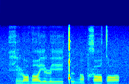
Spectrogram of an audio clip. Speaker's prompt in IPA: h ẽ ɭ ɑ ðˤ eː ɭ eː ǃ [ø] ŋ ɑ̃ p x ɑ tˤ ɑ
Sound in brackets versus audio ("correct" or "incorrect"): correct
